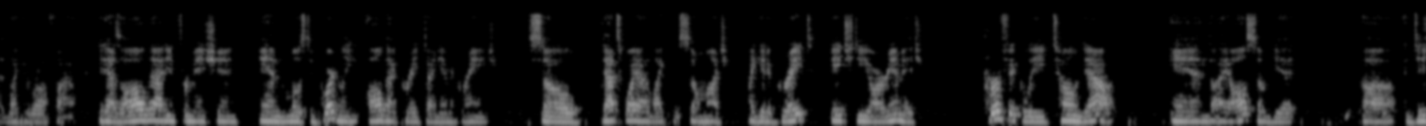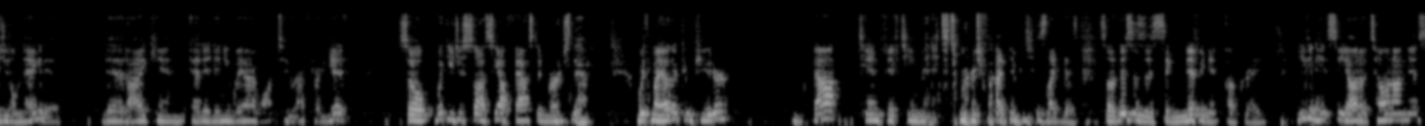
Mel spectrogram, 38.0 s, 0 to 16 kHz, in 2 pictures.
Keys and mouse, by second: 36.8 click.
